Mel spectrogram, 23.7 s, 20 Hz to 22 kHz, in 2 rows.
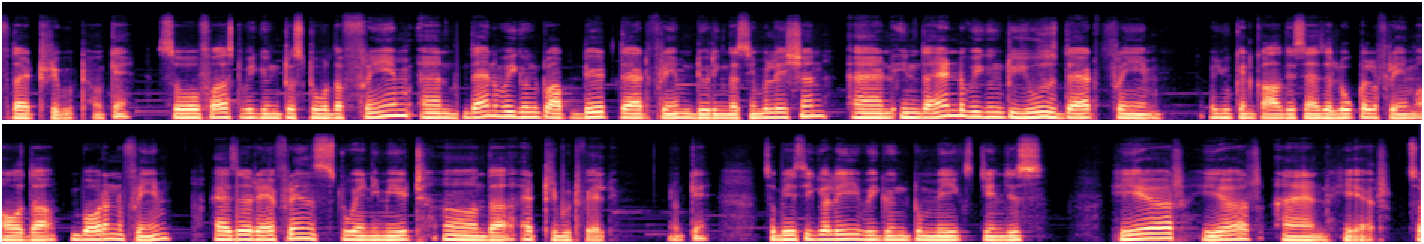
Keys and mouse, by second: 2.7-23.6 shift+drag.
